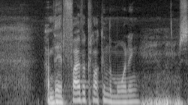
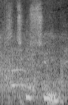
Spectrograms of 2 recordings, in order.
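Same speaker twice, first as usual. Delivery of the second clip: outraged; 10 semitones higher, slower than usual. Retold or imitated. Aside repeating outrage.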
